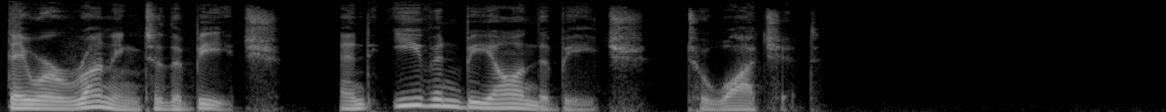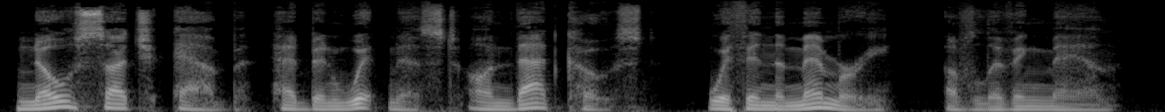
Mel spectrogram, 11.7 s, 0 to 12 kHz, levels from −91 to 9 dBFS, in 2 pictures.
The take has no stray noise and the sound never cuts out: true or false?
true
